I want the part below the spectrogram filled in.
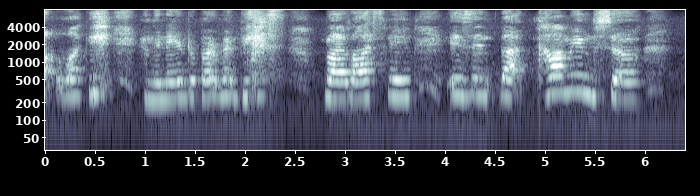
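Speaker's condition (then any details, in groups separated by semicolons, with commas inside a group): Cerebral palsy, severe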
